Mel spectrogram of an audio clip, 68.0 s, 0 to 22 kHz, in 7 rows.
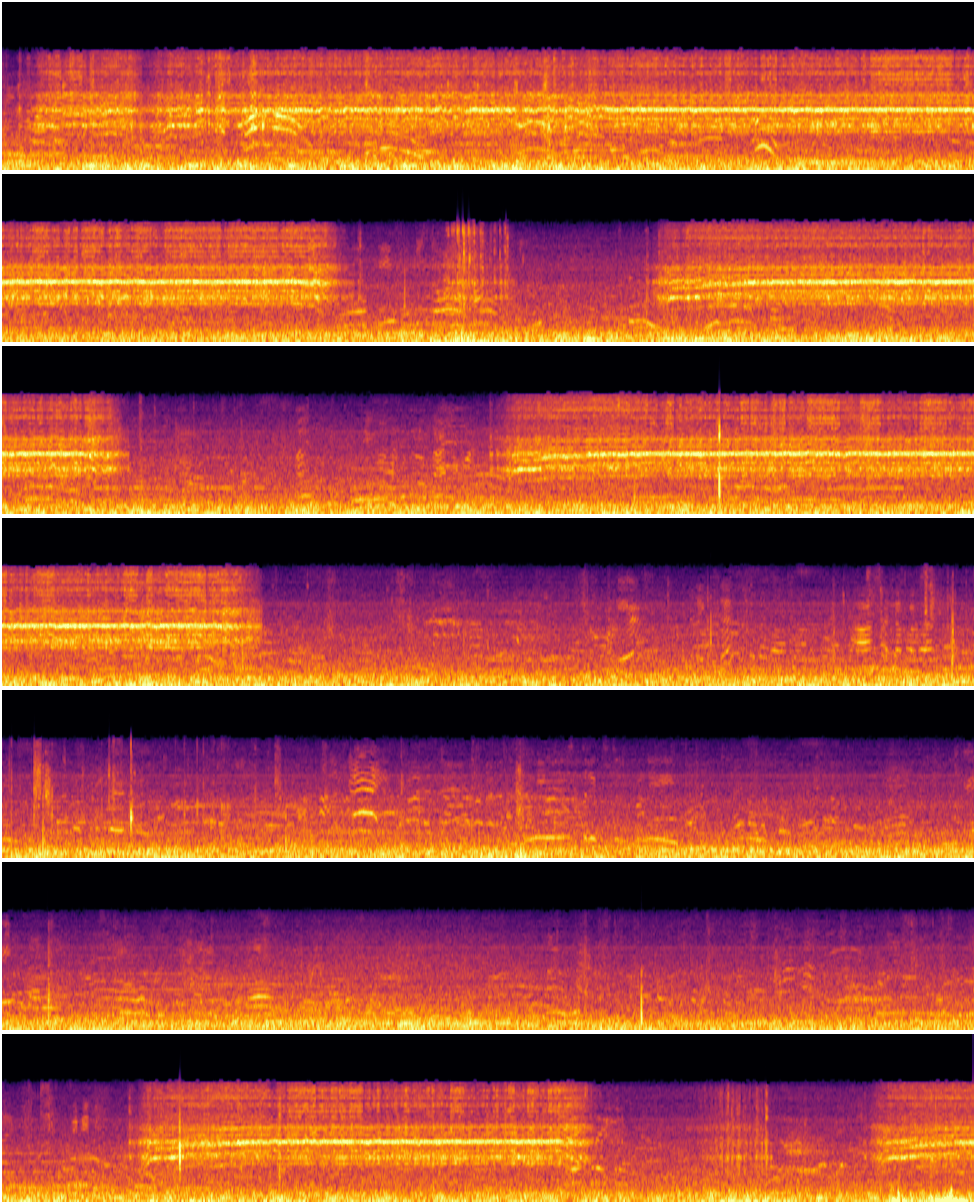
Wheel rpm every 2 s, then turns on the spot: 100, 110, 120, 120, 110, 110, 30, 20, 110, 100, 0, 10, 100, 120, 110, 50, 0, 0, 0, 0, 0, 0, 0, 0, 0, 0, 0, 0, 0, 40, 110, 90, 10, 80.
12-14 64-66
